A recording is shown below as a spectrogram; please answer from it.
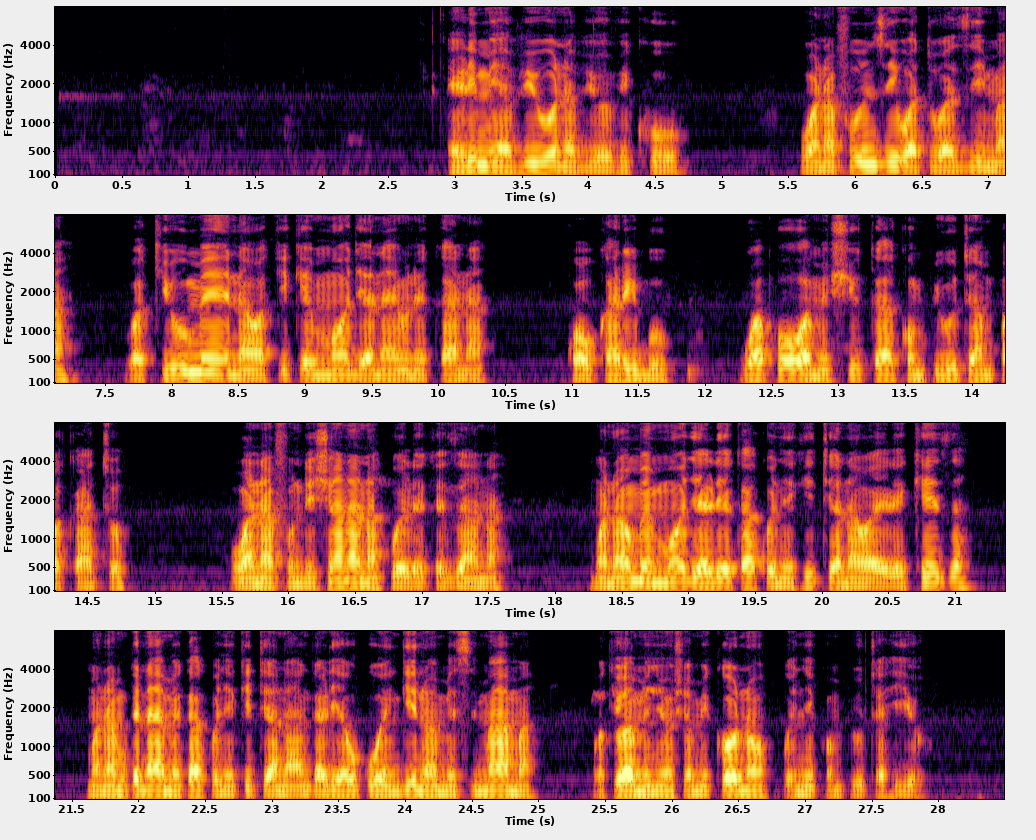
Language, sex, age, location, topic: Swahili, male, 36-49, Dar es Salaam, education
